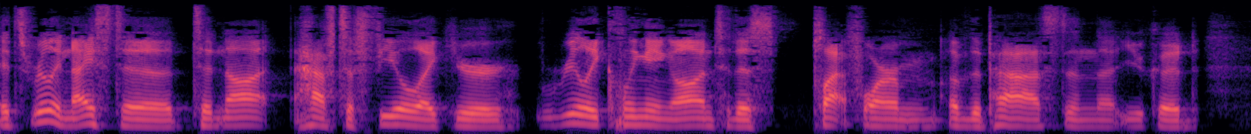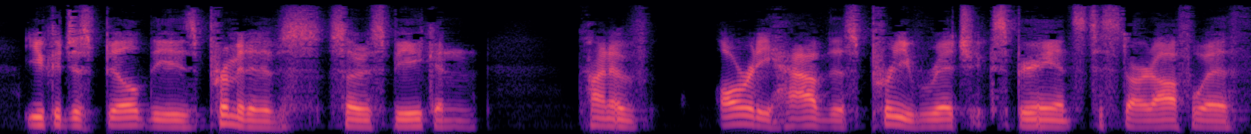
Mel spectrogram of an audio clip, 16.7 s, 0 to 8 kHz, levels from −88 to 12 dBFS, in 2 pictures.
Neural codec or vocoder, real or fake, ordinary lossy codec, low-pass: codec, 16 kHz, 0.9 kbps, LongCat-Audio-Codec; fake; MP3, 32 kbps; 7.2 kHz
